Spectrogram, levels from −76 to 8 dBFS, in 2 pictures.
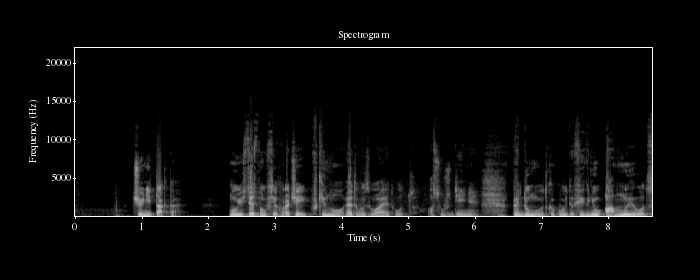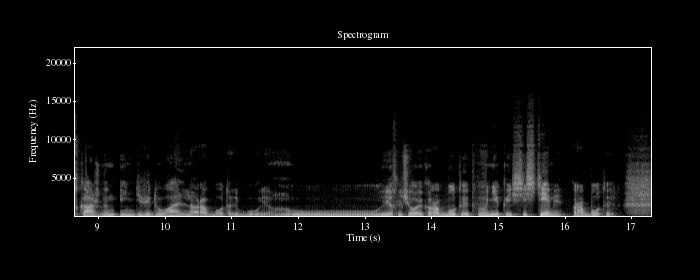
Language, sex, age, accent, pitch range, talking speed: Russian, male, 40-59, native, 80-110 Hz, 115 wpm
